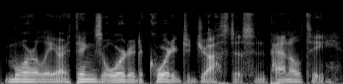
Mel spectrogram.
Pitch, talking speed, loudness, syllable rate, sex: 105 Hz, 155 wpm, -21 LUFS, 6.0 syllables/s, male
